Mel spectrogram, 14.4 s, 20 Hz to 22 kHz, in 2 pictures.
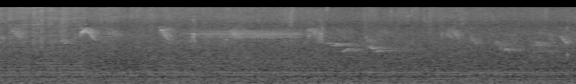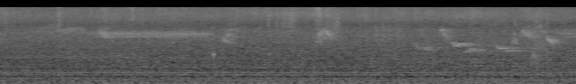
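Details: Bees buzzing around rhododendron flowers on 18 May 2020, a soft continuous low hum under steady background noise, with faint higher hisses now and then.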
